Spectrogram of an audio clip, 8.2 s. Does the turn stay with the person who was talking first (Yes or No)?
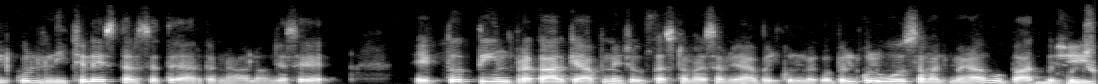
No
